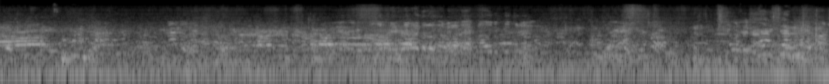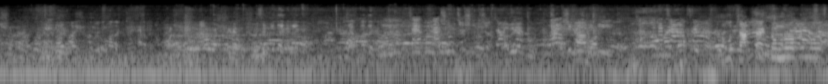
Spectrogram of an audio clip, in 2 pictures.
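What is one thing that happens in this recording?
A boat motor rumbles steadily on the water.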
